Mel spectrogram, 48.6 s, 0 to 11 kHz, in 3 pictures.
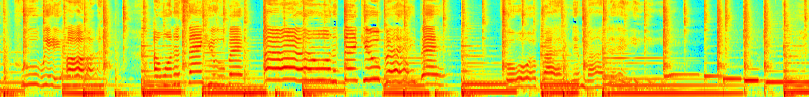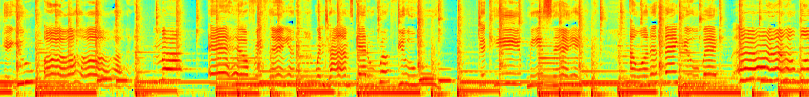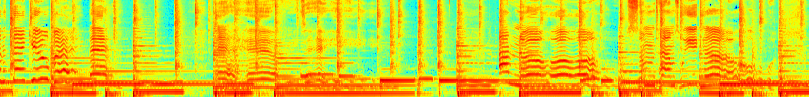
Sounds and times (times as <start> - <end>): Music: 0.0 - 48.5.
